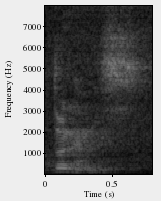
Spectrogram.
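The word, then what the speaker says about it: δύναμις: la misma palabra griega dinamis o dunamis que es pronunciación correcta de la dinamita de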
